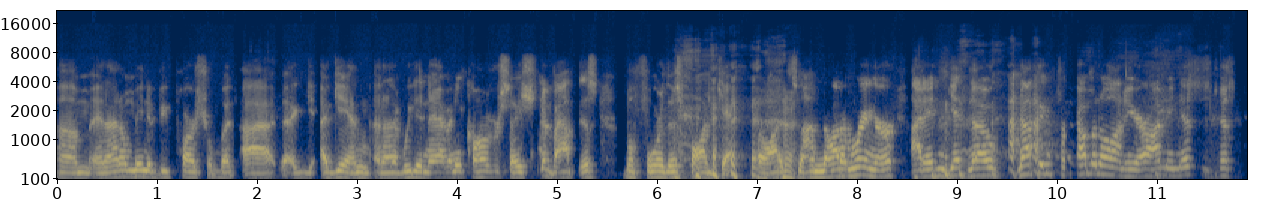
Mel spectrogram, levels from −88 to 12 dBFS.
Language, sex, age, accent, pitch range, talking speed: English, male, 50-69, American, 135-175 Hz, 220 wpm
